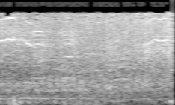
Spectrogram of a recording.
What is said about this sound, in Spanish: Ovación cerrada del público del nuevo colombino.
